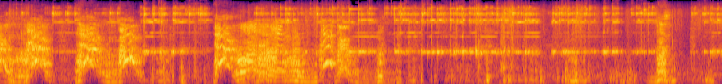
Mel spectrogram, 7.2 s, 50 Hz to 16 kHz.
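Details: Rough Collie puppy, 44 days old, recorded 25 February 2012 while reacting to its surroundings; a busy stream of high-pitched yaps and brief whines, loudest in the first half.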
